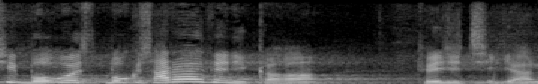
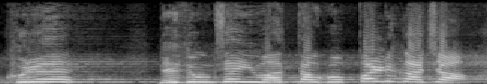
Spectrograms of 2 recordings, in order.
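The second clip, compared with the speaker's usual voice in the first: loud, high, excited reaction; eager welcome; 7 semitones higher, 9 dB louder than usual. Acted. Brother hears his sibling is back, eager welcome. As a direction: burst out, keen to go and greet him. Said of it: "반겨줄 것 같은데".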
